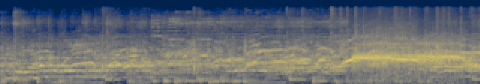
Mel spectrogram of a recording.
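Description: Group of voices singing over music with a low repeating bass line, accompanying a traditional grass-skirt dance. About two-thirds of the way in a louder, high held cry joins in and carries on.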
